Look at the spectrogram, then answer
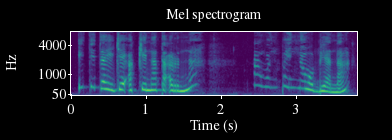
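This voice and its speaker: A woman's voice: high-pitched, big pitch swings, normal speed, a little mellow, dry recording, studio quality. A woman acting a cheerful young woman in a radio drama, chatty and eager, with a Filipino accent. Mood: curious, probing. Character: Miles, cheerful young woman returning home to the Philippines.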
